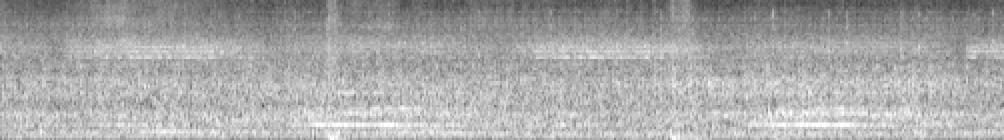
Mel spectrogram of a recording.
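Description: Film sound effects of a powered armoured suit walking: a steady low mechanical hum with repeating servo whines, and a thud about every two seconds as each foot comes down.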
